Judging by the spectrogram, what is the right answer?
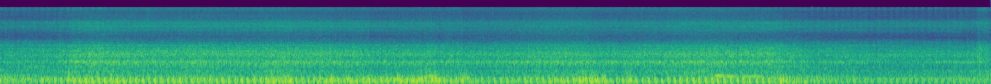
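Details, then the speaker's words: Honda Beat FI scooter after repairing a seized piston (piston and pin sanded), run-in for several minutes: steady small single-cylinder putter at idle, even beat, no knocks or rattles; normal idle. "Kita nyalakan sampai sekiranya beberapa menit, sampai pas di bagian piston dan blok piston yang sudah kita lemer ya, supaya lancar ya."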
